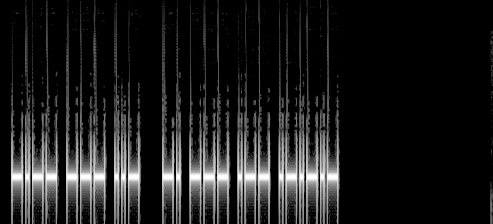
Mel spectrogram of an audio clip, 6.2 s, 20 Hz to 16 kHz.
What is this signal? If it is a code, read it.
Morse code, heard as a keyed tone, about 28 wpm, 700 Hz. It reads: YOU NOW.
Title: Sentences from Top 1200 Words 28wpm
